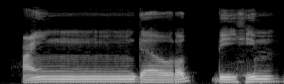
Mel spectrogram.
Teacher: Perhatikan nun sukun berhadapan dengan salah satu huruf ikhfa, di sini huruf dal ya. Maka cara membaca nun sukunnya itu harus disamarkan disertai dengan gunah.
